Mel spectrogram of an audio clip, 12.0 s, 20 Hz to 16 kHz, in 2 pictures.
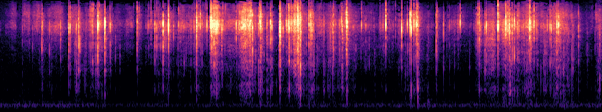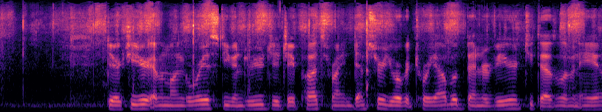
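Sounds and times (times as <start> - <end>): card pack wrapper tearing and crinkling: 0.4 - 6.1.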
